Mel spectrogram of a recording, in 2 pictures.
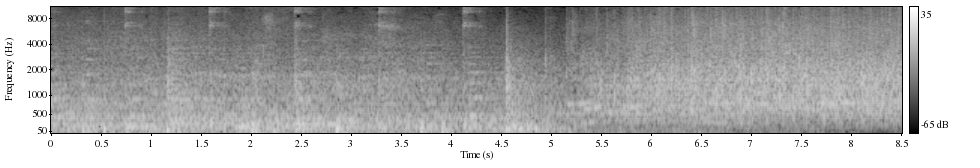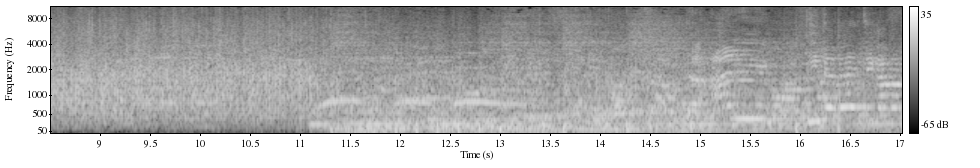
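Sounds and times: music: 0.0s - 5.4s, 11.0s - 17.0s
audience applauding: 4.8s - 14.8s.

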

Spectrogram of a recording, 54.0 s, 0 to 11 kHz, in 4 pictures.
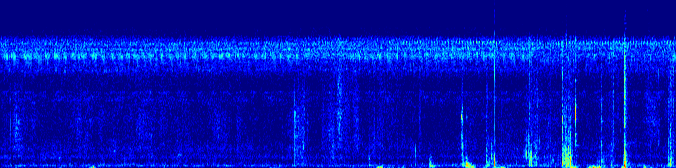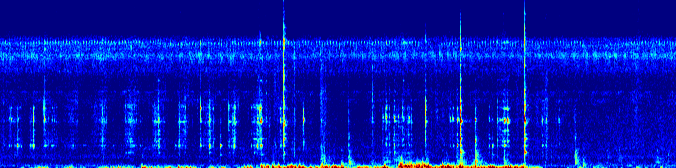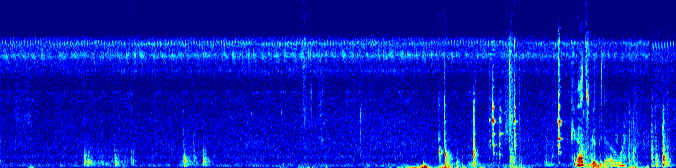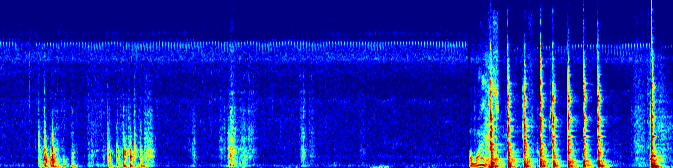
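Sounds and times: high insect drone: 0.0s - 54.0s
pipe wrench clicking on metal: 13.7s - 19.7s, 20.9s - 24.5s, 50.3s - 52.8s.

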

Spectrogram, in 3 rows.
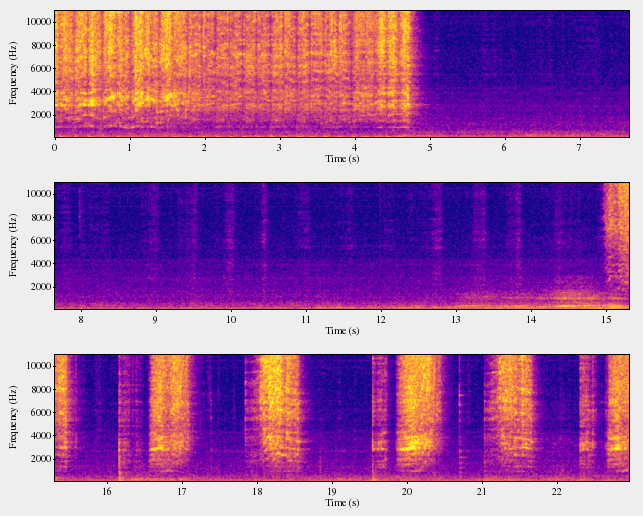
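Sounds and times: knife scraping on whetstone: 0.0s - 4.9s, 14.9s - 17.2s, 17.8s - 18.7s, 19.5s - 22.9s.

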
